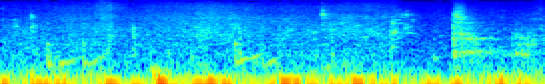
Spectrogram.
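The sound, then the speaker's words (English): Water sloshes around in a container with low, rumbling swishes and a few irregular gurgles, ending in a brief sharper splash; no one speaks. “You hear that? That's the water.”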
